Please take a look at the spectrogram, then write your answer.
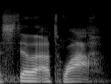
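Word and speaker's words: Stella Artois: by the way yeah Stella at say it like there's a golf ball in the back of your throat uh September 3rd for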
